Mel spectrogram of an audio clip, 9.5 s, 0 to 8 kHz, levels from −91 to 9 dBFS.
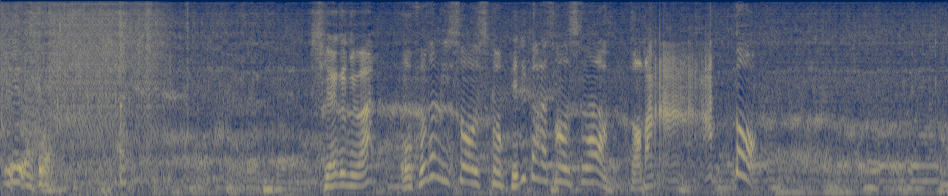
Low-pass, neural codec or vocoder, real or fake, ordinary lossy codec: none; codec, 16 kHz, 4 kbps, FunCodec, trained on LibriTTS, 50 frames a second; fake; none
